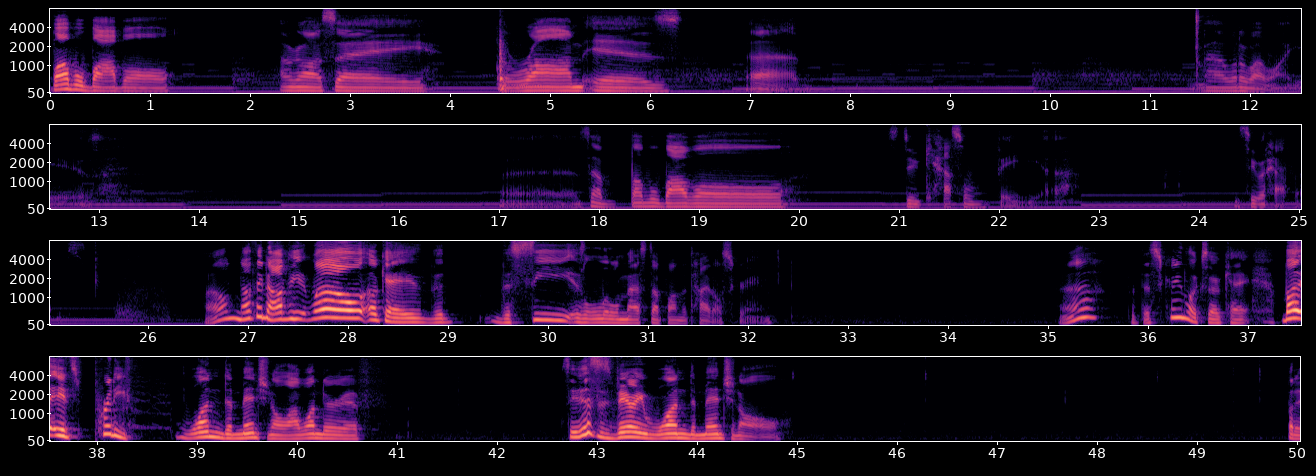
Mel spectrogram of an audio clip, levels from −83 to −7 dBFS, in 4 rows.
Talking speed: 80 wpm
